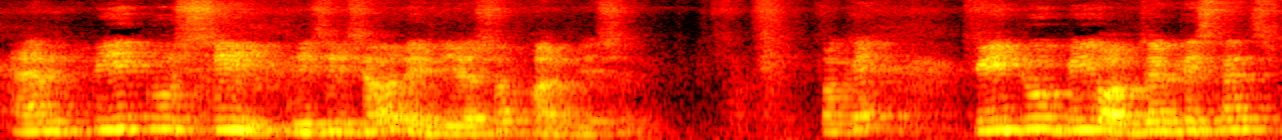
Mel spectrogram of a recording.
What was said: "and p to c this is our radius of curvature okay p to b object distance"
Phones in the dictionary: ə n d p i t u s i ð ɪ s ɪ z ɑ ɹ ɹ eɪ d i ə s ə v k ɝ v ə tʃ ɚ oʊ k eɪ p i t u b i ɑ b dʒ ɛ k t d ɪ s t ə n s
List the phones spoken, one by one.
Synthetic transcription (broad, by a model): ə n d p i t u s i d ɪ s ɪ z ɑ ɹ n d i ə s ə p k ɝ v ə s oʊ k eɪ p i t u b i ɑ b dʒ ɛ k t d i s t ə n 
